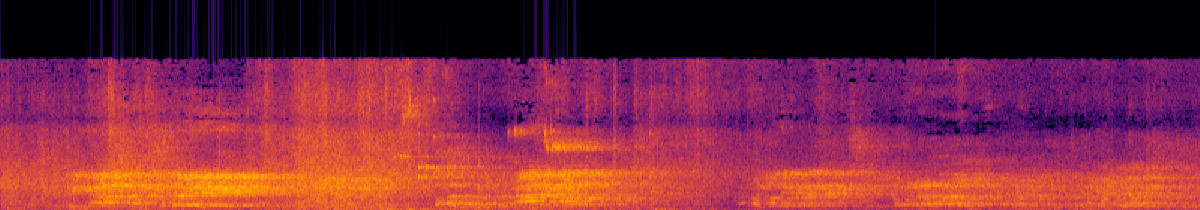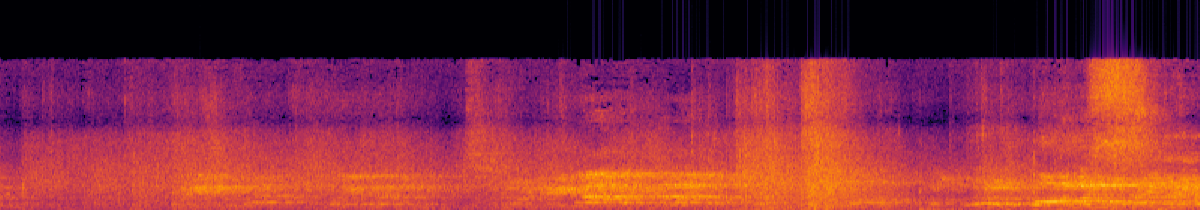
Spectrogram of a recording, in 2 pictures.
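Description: A group of young people sings together in a large echoing hall.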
